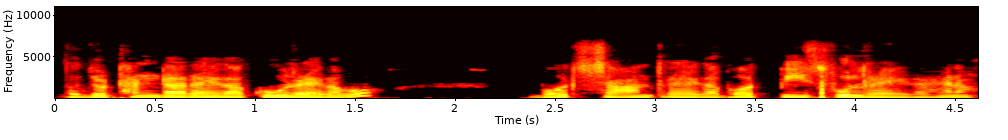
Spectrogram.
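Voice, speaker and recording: A woman's voice: lowish voice, steady tone, moderate pace, dry recording, highs cut off. A woman teaching general-knowledge exam questions and explaining memory tricks, often checking in with her listeners. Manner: chatty, keeps asking "है ना?" to check understanding.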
